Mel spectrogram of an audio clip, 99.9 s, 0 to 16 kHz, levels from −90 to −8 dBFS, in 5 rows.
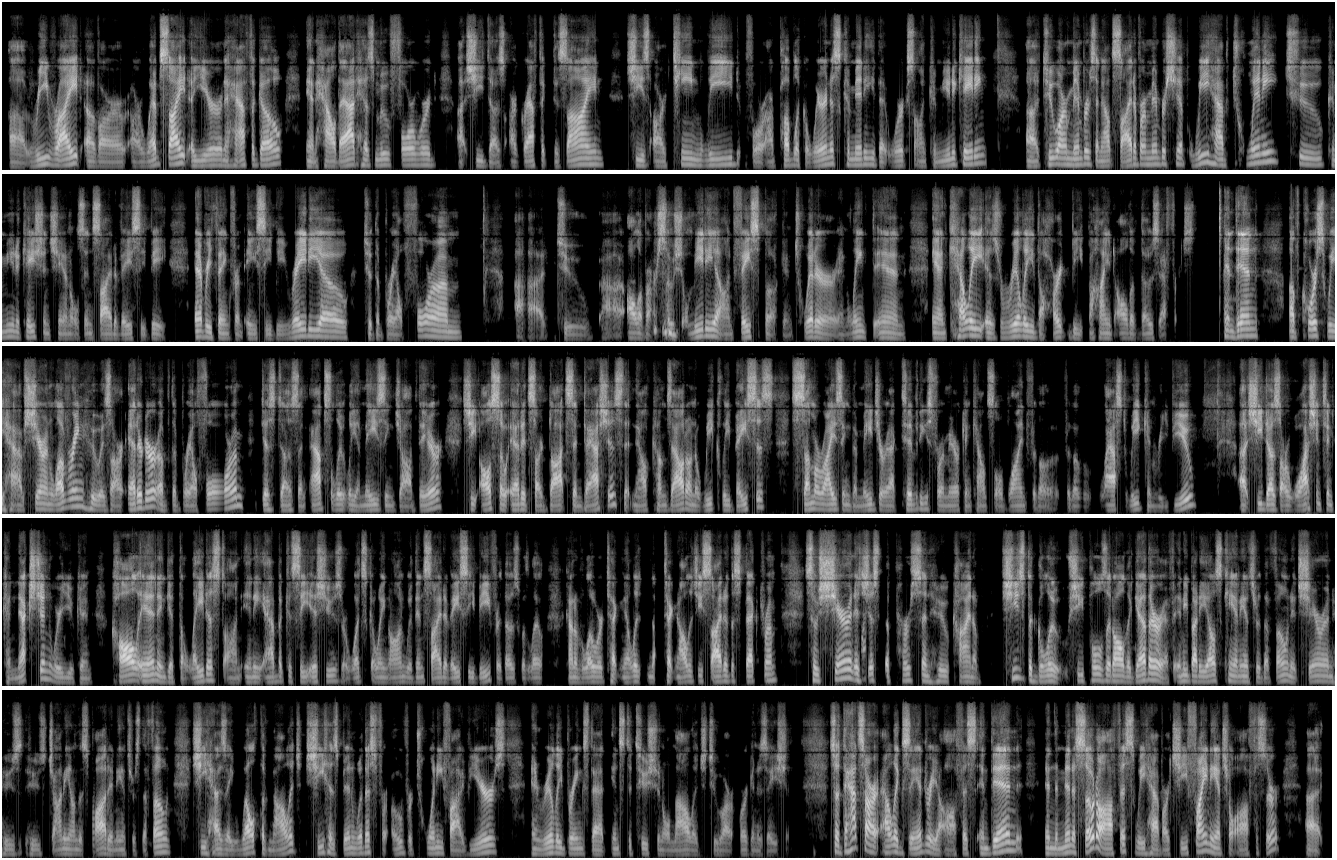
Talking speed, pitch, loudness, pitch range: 155 wpm, 120 Hz, -27 LUFS, 105-135 Hz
